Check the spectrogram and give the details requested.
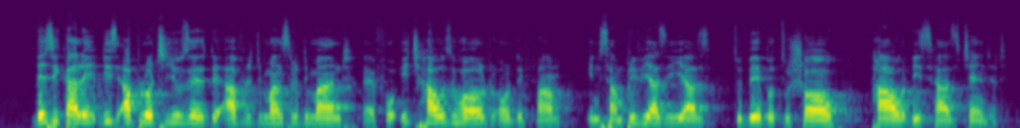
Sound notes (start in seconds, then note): none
